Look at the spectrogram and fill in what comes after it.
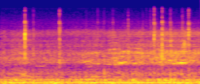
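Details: Ceiling fan after repair to stop its noise without changing the bearing: soft low steady hum with only a few faint light ticks and no grinding or rattle; the earlier noise is gone and it runs normally.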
